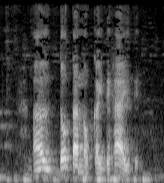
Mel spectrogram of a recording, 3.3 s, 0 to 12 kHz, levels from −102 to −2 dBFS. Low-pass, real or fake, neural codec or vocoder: 10.8 kHz; real; none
